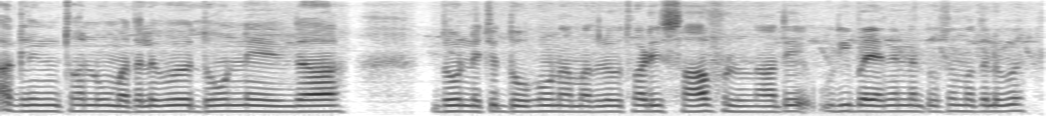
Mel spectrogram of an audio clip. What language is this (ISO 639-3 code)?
doi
